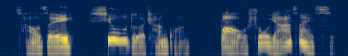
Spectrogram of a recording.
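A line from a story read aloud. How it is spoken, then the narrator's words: Loud battle cry. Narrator (Chinese): 突然转出一将，高声叫道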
